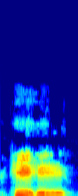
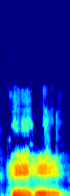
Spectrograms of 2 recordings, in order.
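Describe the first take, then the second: First: A louder, different voice cheering; cheering shout. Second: A louder cheer of agreement; cheering shout. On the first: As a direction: another creature cheers along. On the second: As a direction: cheer them on together. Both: Acted. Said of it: "they all shouted".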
